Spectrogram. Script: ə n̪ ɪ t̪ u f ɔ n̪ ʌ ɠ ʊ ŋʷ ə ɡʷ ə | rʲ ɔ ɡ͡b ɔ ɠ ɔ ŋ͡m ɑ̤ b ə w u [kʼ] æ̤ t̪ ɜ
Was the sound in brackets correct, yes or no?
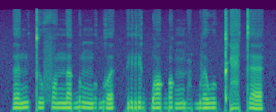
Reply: yes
